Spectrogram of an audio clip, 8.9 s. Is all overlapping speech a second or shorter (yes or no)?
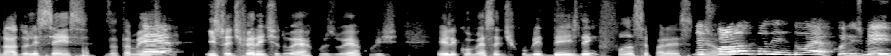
yes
